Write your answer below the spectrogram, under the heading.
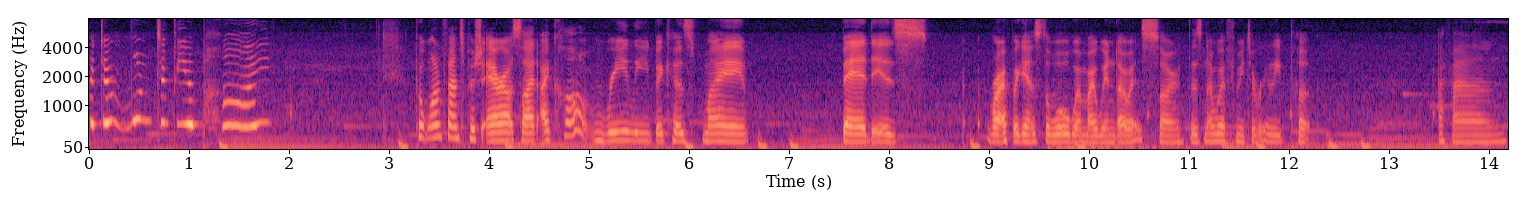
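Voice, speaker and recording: A woman with a British accent speaks at a moderate pace, leaving long and frequent pauses, over noticeable background noise. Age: 20s. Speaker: livestreamer. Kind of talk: casual chat. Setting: bedroom livestream.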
